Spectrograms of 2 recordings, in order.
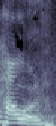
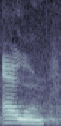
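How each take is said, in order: First: The word begins with an h sound. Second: The word begins with a vowel sound. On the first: The speaker calls it wrong. "we don't say hour" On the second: The speaker calls it right. "we say hour. Here the beginning letter of the word H is silent"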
